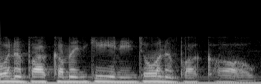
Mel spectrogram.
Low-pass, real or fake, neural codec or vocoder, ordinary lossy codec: 3.6 kHz; real; none; none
